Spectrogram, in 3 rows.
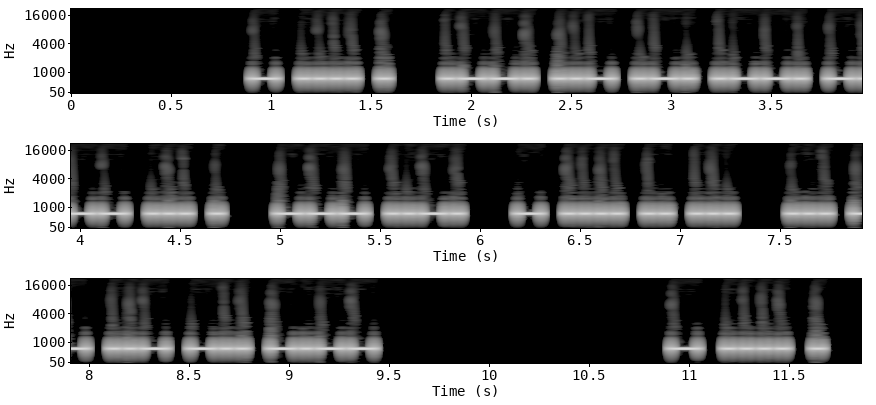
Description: Morse code, heard as a keyed tone, about 29 wpm, 700 Hz. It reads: THE PURPOSE OF THIS STUDY THE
